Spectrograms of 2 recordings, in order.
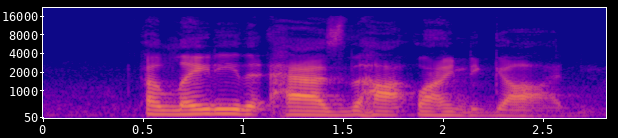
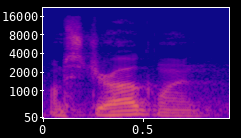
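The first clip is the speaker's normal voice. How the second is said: softer, voice welling with tears; preacher tearing up while telling his story; 2 semitones lower, 11 dB quieter, slower than usual. Real, not acted. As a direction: hold back tears as you speak. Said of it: "the tears start to well up".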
